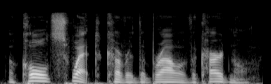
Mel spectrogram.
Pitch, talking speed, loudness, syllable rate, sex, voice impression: 110 Hz, 200 wpm, -18 LUFS, 5.5 syllables/s, male, very masculine, very adult-like, middle-aged, very thick, tensed, powerful, slightly bright, slightly soft, slightly muffled, fluent, slightly raspy, very cool, very intellectual, sincere, very calm, very mature, friendly, very reassuring, unique, very wild, slightly sweet, lively, kind, slightly intense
